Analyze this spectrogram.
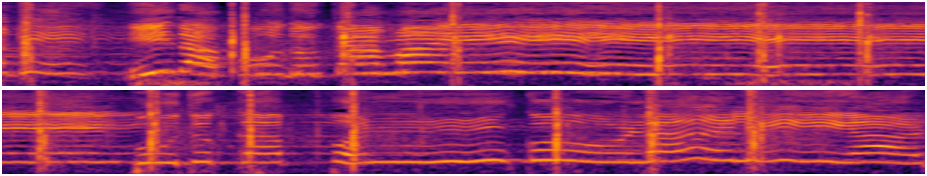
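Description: An oppana song: a single voice singing long, wavering held notes over sharp, rhythmic hand claps.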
